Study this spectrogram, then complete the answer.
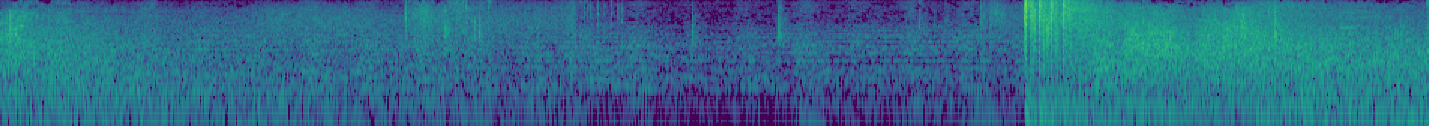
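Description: Secondary guns on the battleship Bayern in a World of Warships naval battle, a loud rumbling barrage of booming gunfire under constant low ship noise, ending in one sharp, heavier blast near the end.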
